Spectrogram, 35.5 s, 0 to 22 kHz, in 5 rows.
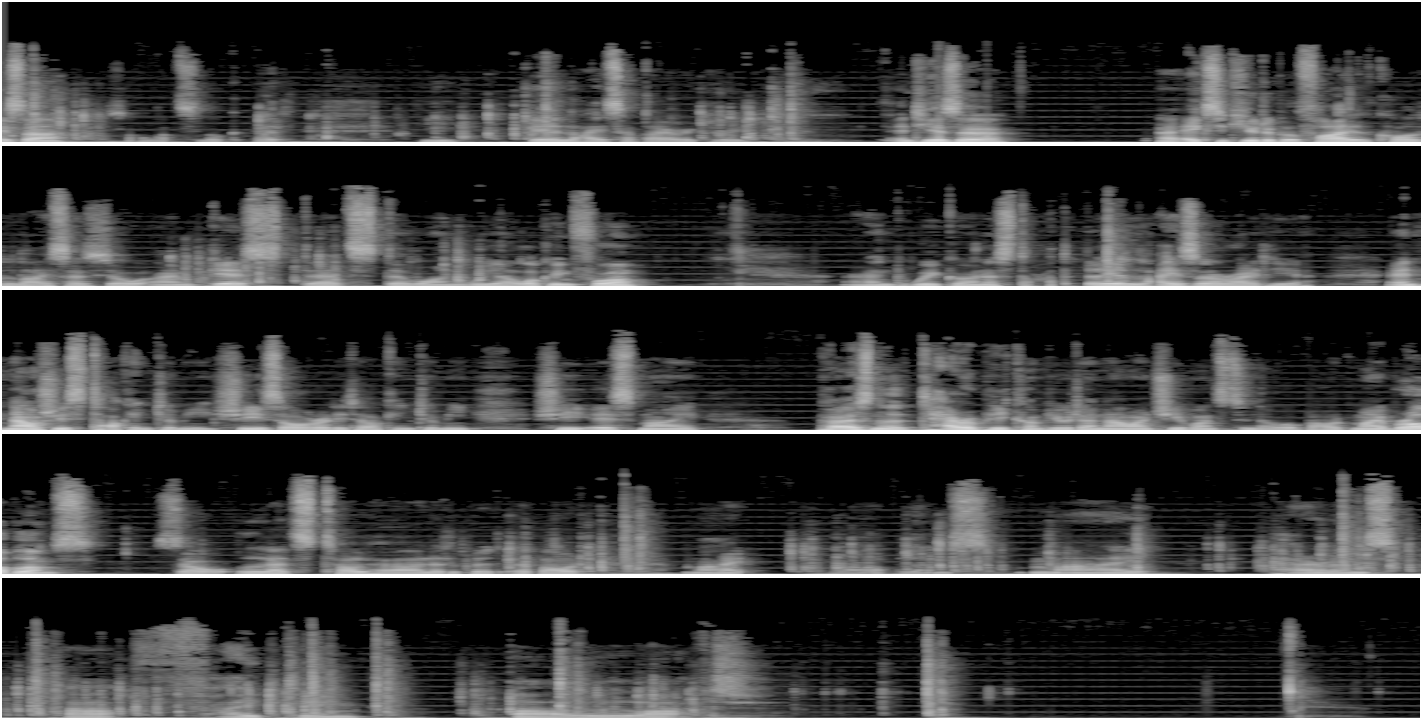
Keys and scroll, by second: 0.0-4.3 typing, 8.0-9.7 typing, 12.8 Return, 24.2-32.6 typing, 33.3 Return.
